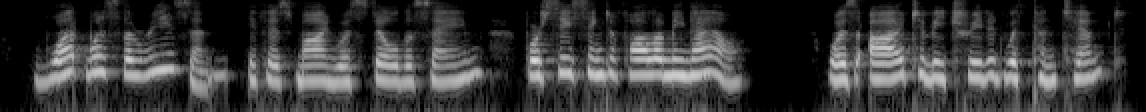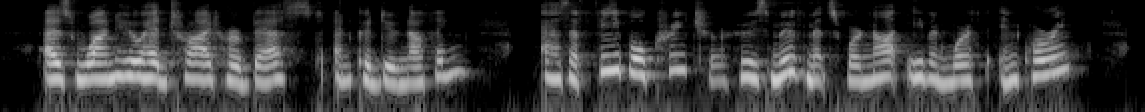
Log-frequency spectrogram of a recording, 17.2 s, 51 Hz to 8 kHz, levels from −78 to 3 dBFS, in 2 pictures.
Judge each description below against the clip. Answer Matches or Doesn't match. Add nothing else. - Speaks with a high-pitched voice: Matches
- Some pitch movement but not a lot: Matches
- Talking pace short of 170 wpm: Matches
